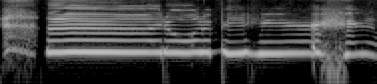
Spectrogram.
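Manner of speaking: high, loud mock whine. Vlogger retelling post-surgery misery, high loud whine. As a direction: wail it like a miserable patient. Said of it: "I literally was like".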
